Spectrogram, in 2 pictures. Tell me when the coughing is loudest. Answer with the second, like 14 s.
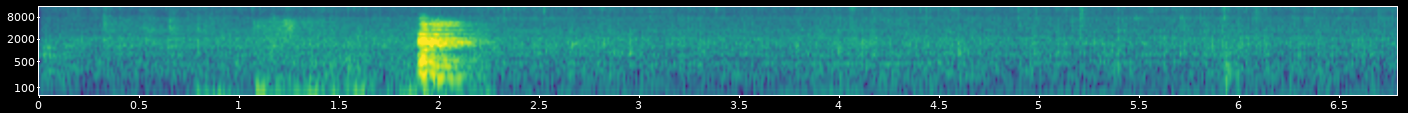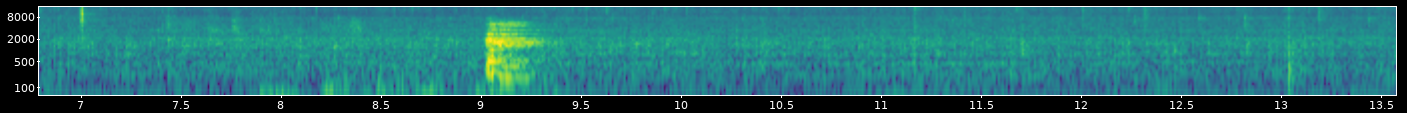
2 s.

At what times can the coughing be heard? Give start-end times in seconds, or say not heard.
1.1-2.2, 8.2-9.4.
